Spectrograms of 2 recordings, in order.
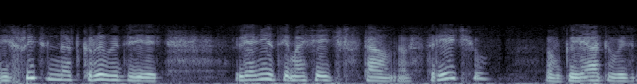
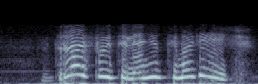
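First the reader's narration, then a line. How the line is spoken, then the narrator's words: Joyful unison exclamation. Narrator (Russian): Дружно и радостно вырвалось у обеих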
